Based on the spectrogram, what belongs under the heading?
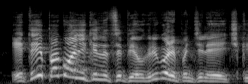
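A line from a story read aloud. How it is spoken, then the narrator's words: Shouted. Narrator (Russian): крикнул он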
